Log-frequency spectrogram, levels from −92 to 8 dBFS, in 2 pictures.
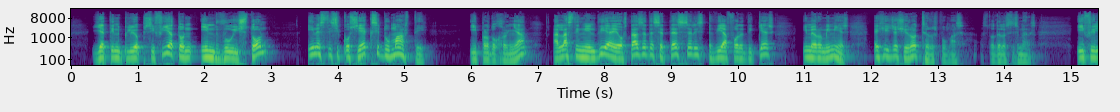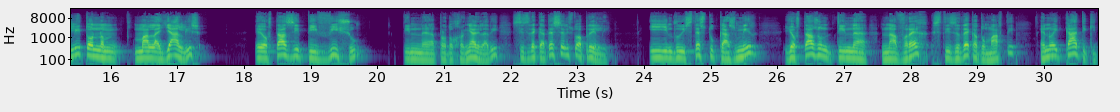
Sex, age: male, 50-69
